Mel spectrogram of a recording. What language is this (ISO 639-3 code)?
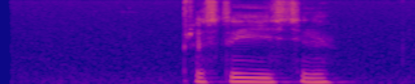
rus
